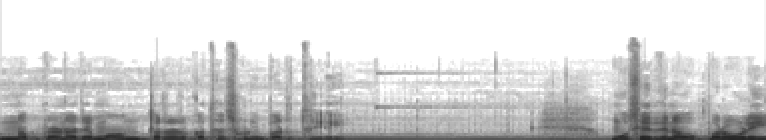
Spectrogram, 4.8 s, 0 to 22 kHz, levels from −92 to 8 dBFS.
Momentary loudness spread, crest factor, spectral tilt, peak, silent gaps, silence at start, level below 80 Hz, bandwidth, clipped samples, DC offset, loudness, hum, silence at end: 18 LU; 14 dB; -7 dB/octave; 0 dBFS; none; 0 s; -42 dBFS; 15.5 kHz; under 0.1%; under 0.1%; -15 LUFS; none; 0 s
